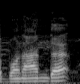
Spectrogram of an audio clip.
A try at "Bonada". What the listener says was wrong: Bonada. No N in there. Is there an N? Isn't it an A?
